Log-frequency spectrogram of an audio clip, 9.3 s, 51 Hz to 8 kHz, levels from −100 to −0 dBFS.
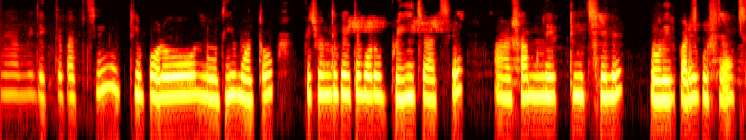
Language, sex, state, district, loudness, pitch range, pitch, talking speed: Bengali, female, West Bengal, Jhargram, -17 LUFS, 245-270 Hz, 255 Hz, 130 wpm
